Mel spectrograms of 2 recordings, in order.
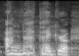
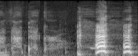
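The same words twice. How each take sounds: First: Said in the usual way. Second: High breathy whisper, drawn out slowly; mock-dramatic whisper; whispered refusal. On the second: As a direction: breathe it out like a secret aside. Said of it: "And I was like".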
